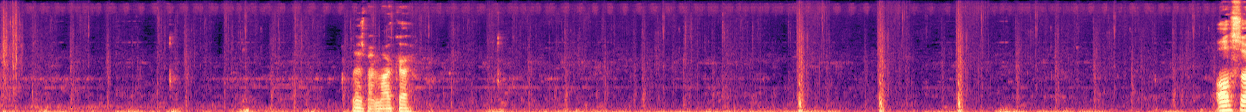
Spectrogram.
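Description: Footsteps crunch over dry, stony ground.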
